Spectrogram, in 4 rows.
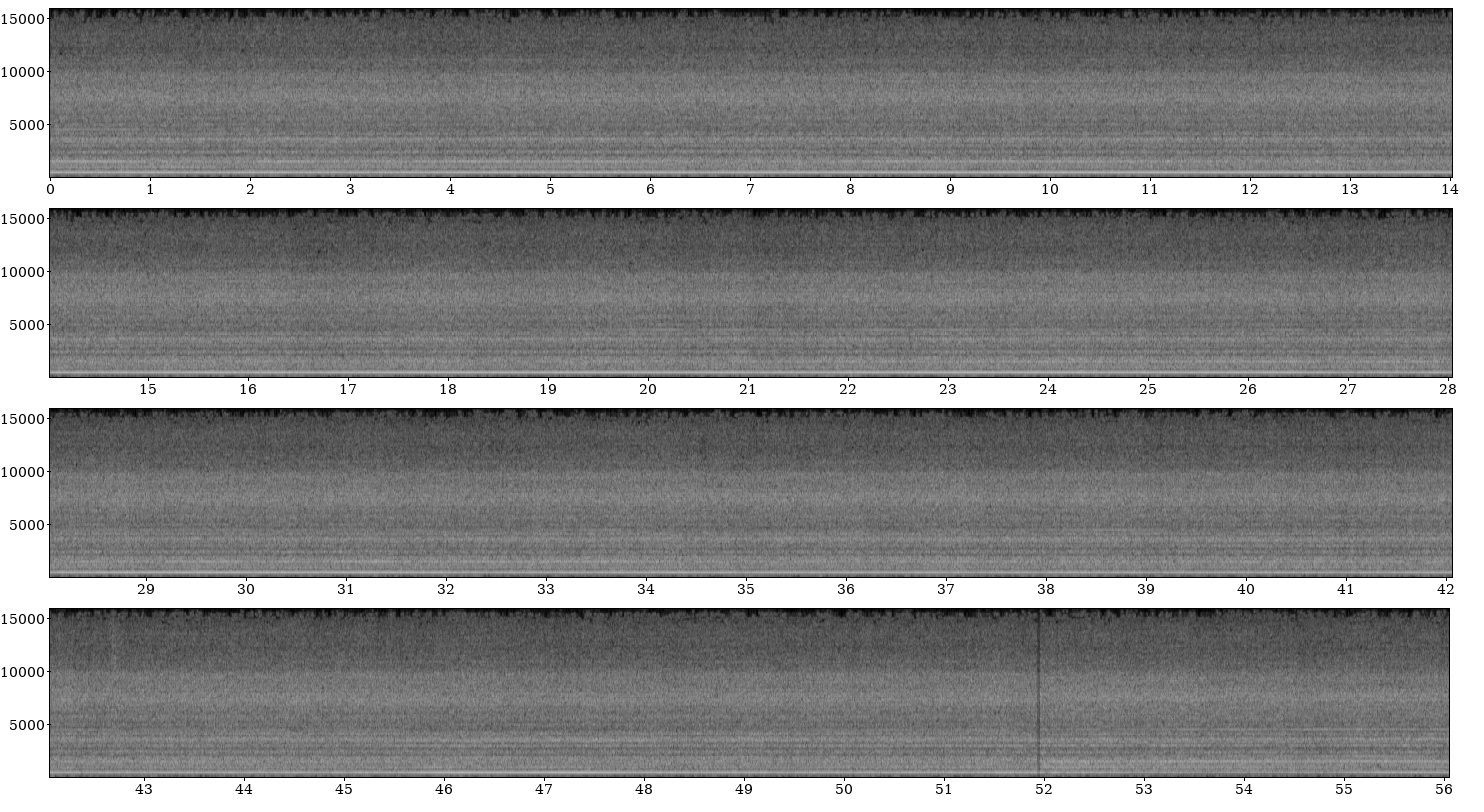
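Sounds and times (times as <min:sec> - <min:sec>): vacuum cleaner running: 0:00.0 - 0:56.0.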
